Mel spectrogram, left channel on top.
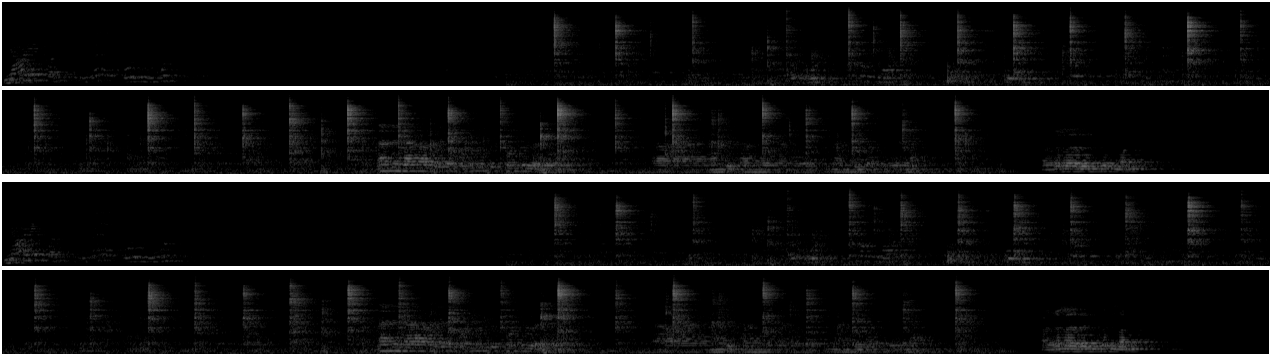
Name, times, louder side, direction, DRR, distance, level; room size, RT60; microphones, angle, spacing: voice 1, 0.0-2.5 3.1-4.0 4.4-6.3 6.8-7.0 7.5-11.8 12.4-13.5 14.2-14.4, equal, 40° left, -8 dB, 1.3 m, -65 dB
sound 1, 5.0-22.7, left 2 dB, 55° left, 0.8 m, -48 dB
voice 2, 16.4-18.4 19.2-21.9, left 2 dB, 20° left, -6 dB, 0.5 m, -55 dB
voice 3, 23.1-23.9, equal, 50° right, -2 dB, 0.6 m, -50 dB
5.9 x 2.1 x 2.2 m, 1.2 s
head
